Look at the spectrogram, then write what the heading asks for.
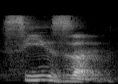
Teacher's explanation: la primera S se pronuncia zzz, la segunda S se pronuncia zzz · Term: S zumbada o vibrada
